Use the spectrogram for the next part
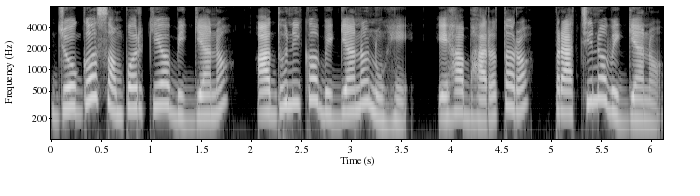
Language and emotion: Odia, neutral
